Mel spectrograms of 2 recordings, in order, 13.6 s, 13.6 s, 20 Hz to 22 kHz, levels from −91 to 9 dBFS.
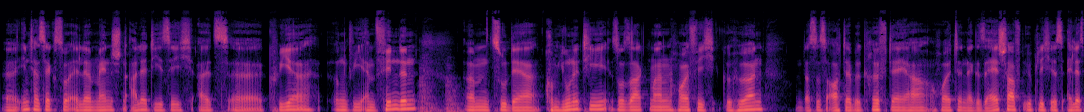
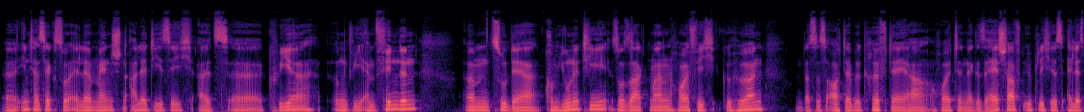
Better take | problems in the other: second | door banging; faint; at 5 s; peak 15 dB below the speech

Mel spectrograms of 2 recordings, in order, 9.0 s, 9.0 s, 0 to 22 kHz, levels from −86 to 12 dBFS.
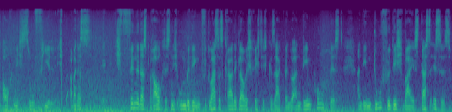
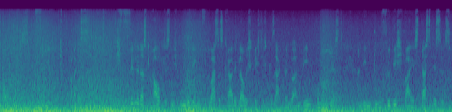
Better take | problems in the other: first | wind noise on the microphone; heavy; 1 dB above the speech; occasional gusts in the first

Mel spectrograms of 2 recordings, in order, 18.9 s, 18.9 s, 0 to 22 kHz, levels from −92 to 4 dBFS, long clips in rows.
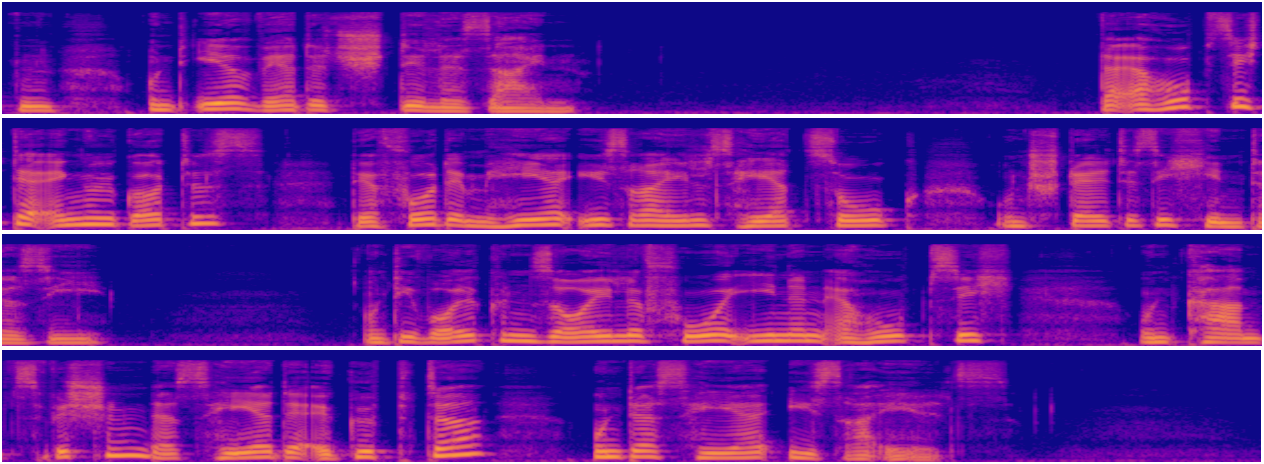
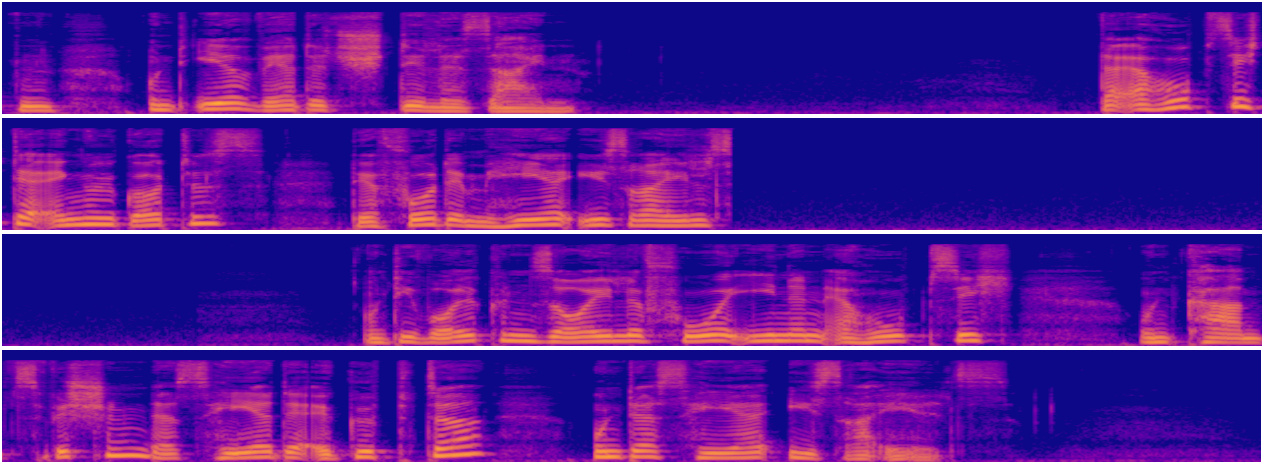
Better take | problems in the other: first | audio cutting out; at 7.5 s for 2.5 s

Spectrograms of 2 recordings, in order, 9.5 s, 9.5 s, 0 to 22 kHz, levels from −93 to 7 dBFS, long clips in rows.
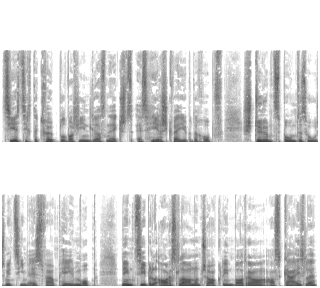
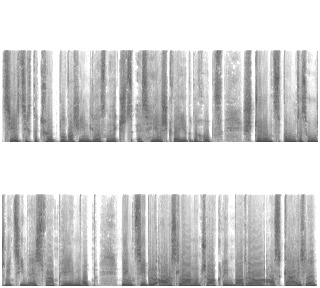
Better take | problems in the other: first | distortion; heavy; 30% of the sound clipped

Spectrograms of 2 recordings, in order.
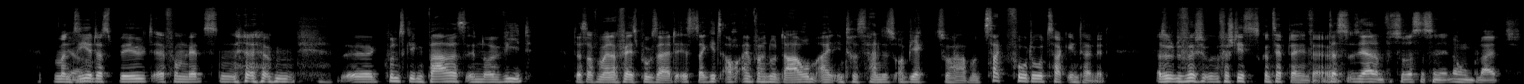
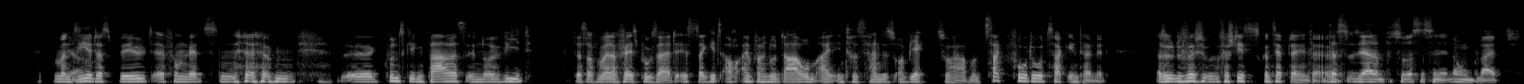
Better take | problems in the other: first | muffled; slightly; fading above 3.5 kHz

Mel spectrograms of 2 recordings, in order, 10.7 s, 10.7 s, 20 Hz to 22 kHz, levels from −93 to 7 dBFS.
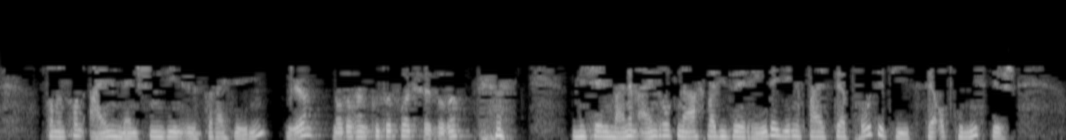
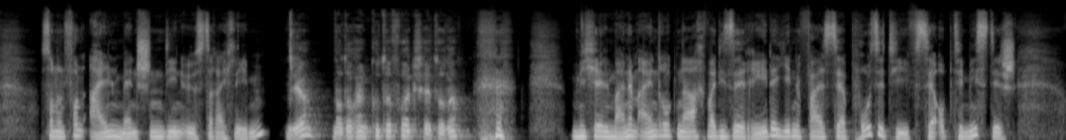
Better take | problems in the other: second | garbled, watery; badly; nothing above 3 kHz

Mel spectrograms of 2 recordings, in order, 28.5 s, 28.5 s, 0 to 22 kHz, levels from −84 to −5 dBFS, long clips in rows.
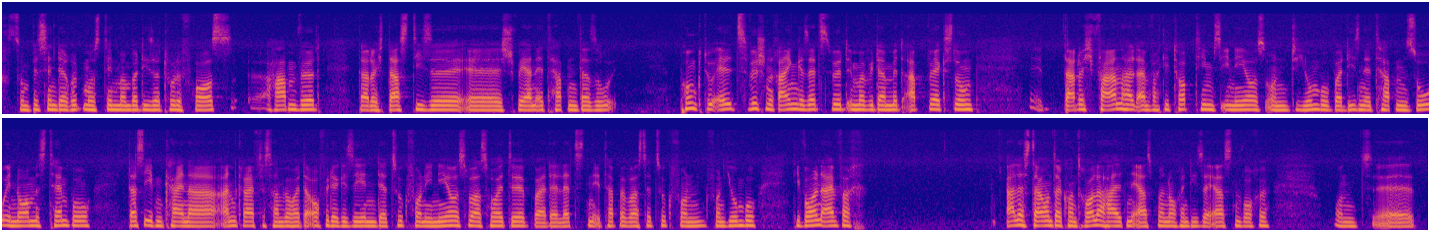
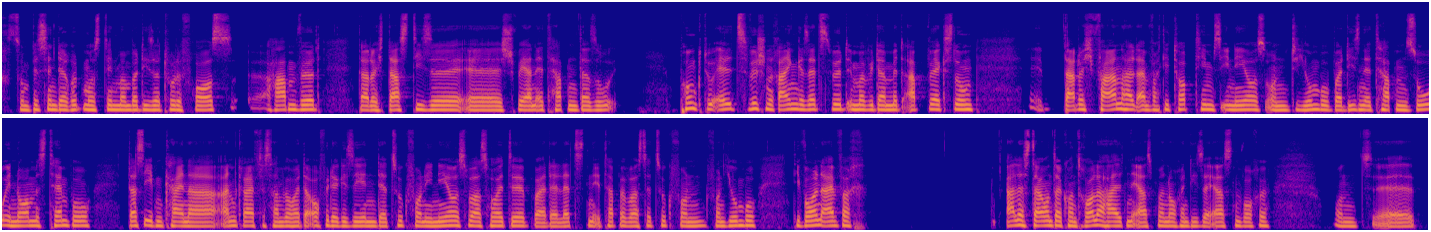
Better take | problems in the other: second | hiss; faint; throughout; 30 dB below the speech

